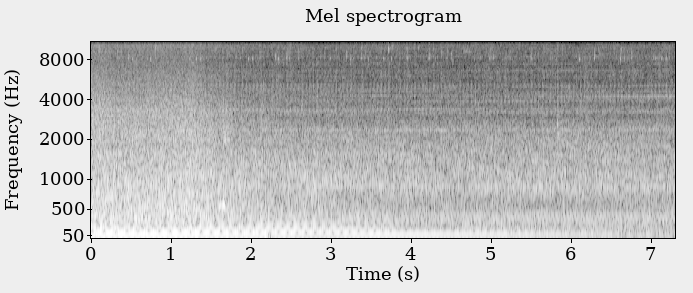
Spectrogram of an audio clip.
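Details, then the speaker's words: Kenmore AC, probably mid-1980s, R-22, fan switched off to hear the rotary compressor alone: steady low smooth hum, no knocks or rattles; the rotary compressor sounds good and the unit blows nice and cold. "bad sounding for a rotary. Actually, I like the way these rotary sounds."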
